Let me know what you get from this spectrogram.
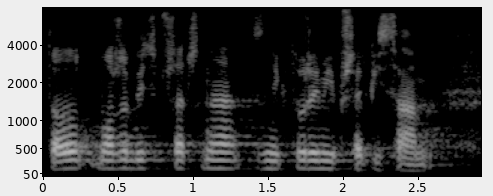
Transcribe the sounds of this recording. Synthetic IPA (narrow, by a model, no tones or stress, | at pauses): t̪ɔmɔʐɛbɘt͡ɕspʂɛt͡ʂnɛzɲɛkt̪uɾɘmʲipʂɛpʲisa̰mʲḭ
